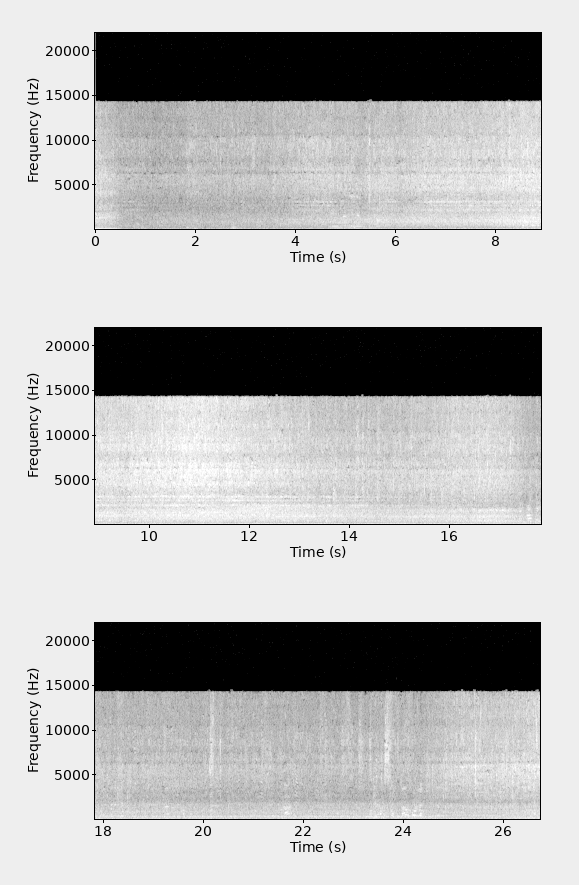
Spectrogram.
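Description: Heavy truck engines rumble as trucks drive slowly past.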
